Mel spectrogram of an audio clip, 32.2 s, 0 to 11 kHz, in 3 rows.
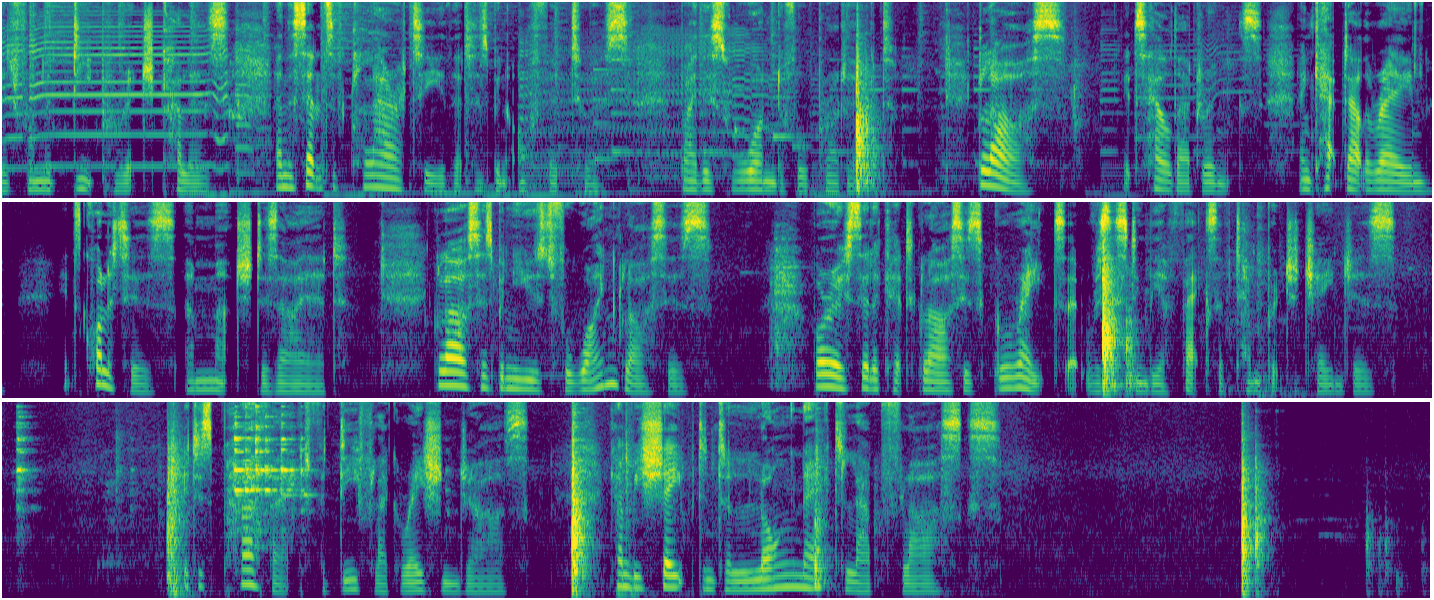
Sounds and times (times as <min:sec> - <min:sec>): Speech: 0:00.0 - 0:06.7, 0:07.3 - 0:13.4, 0:14.0 - 0:16.1, 0:16.8 - 0:21.2, 0:22.8 - 0:25.4, 0:26.0 - 0:29.0
Glass: 0:23.2 - 0:23.9.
